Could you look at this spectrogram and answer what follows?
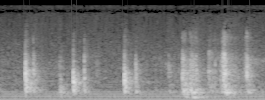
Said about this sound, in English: No, sir, Mr. Dillon, that ain't the wind. Is it somebody working the door that way? We'll see who it is.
